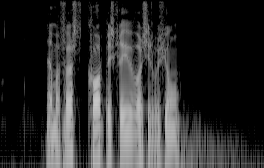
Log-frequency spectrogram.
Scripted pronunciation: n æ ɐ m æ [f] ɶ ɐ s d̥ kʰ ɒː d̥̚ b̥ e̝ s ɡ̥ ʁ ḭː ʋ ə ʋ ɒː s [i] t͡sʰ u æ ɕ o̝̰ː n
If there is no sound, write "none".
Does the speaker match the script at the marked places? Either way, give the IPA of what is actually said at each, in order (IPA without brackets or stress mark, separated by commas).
f, i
